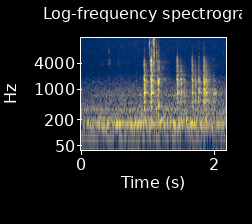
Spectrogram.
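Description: Tiny screws for a Garmin Approach S10 watch band dropping into band holes, a few small metallic clicks and ticks in quick succession against quiet room tone.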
